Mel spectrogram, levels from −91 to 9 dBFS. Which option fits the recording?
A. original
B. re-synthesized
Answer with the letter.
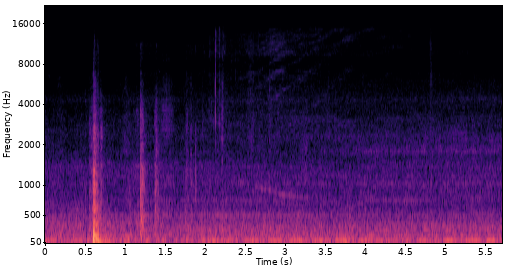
A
